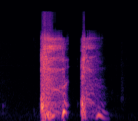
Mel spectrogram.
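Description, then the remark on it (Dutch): Two loud coughs in quick succession, each a harsh burst trailing off, with silence before and after and no talking. “Nee, ik moet even hoesten hoor.”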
